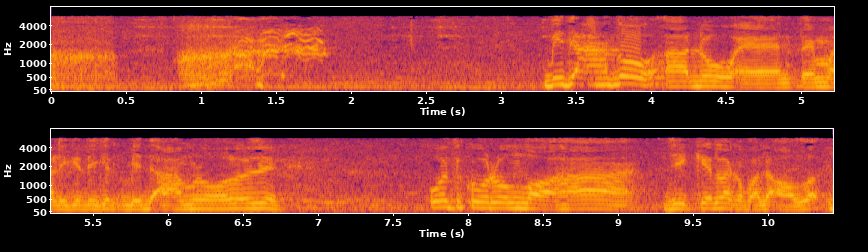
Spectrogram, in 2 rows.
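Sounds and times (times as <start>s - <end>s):
voice imitating snoring: 0.0s - 1.2s
speech: 3.3s - 6.9s, 7.7s - 10.4s.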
